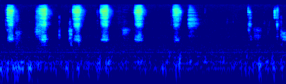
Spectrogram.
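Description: Small pump-spray bottle misting into an open mouth: a run of about seven short, faint hissing squirts, roughly two a second, dying out after about three seconds.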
